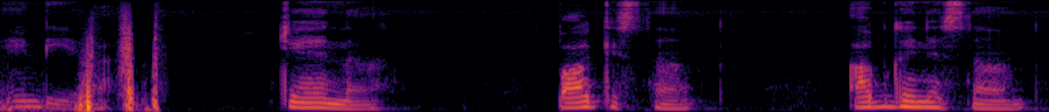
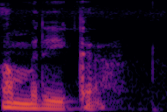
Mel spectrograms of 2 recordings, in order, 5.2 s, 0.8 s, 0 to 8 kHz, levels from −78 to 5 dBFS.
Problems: background sounds at intervals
